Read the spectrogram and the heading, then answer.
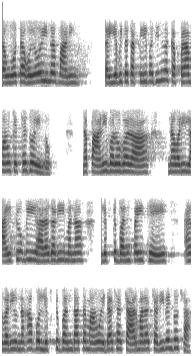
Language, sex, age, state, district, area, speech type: Sindhi, female, 45-60, Maharashtra, Thane, urban, conversation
